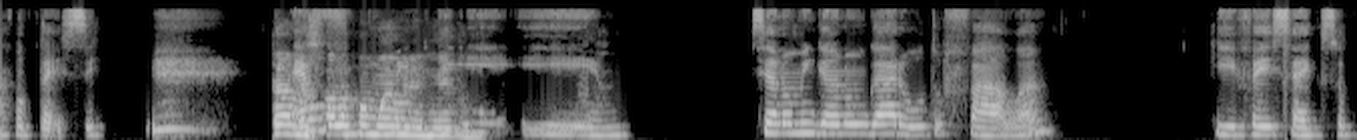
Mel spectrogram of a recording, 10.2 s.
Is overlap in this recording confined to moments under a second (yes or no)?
no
